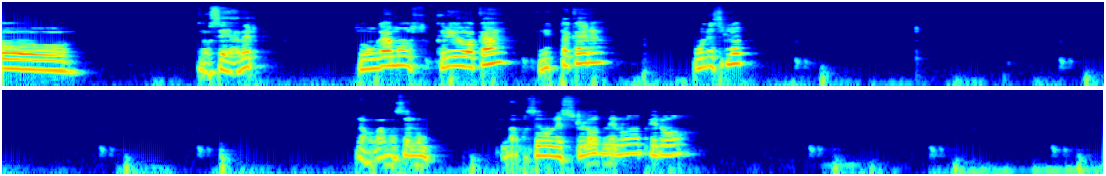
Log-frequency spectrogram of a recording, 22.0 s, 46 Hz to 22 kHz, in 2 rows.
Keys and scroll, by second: 14.8 Escape.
